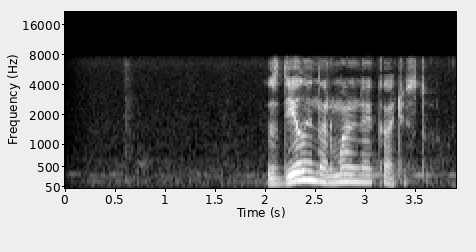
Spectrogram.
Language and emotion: Russian, neutral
